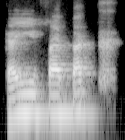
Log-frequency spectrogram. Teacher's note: penyebutan huruf kaf sukun, jangan sampai terdengar seperti pantulan.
